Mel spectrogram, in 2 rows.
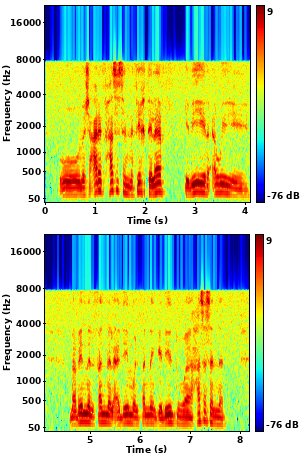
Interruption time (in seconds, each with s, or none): none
